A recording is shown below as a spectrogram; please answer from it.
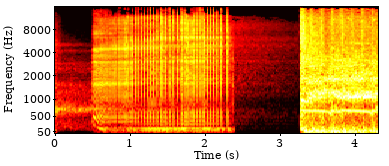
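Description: Trailer sound design: a dense, fast rattling build for about two seconds cuts off suddenly into a moment of silence. It is followed by a loud music hit with a held tone.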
